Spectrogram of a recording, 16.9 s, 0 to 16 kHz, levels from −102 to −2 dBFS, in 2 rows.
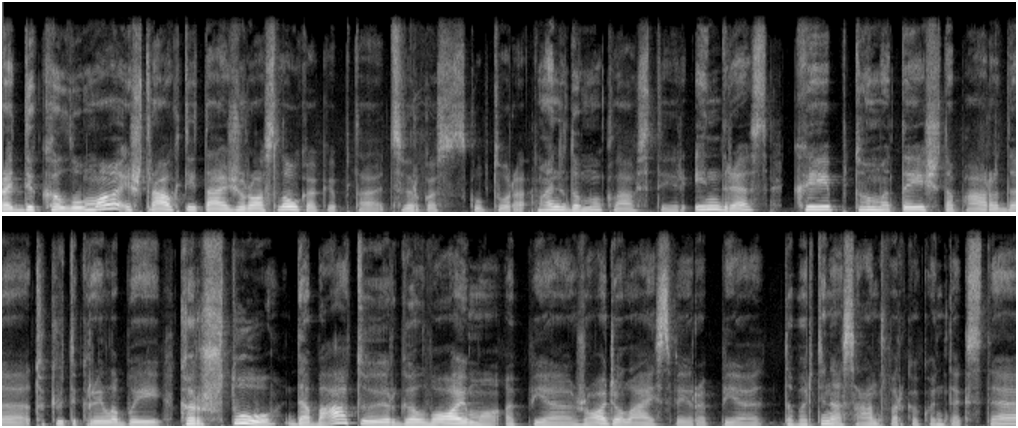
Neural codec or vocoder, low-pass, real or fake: none; 14.4 kHz; real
